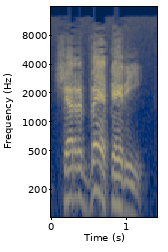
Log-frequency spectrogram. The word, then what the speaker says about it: Cerveteri: E Cerveteri significa appunto Cere antica, e si deve pronunciare Cerveteri e non Cerveteri, perché in lingua latina l'aggettivo vetus fa al genitivo veteris e non veteris.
